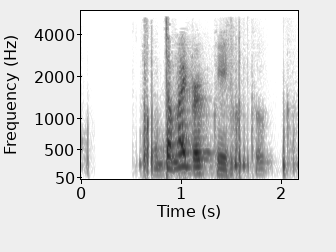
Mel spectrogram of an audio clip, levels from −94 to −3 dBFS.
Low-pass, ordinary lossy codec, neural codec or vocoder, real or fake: 5.4 kHz; MP3, 32 kbps; codec, 16 kHz, 0.5 kbps, X-Codec, HuBERT features, trained on general audio; fake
